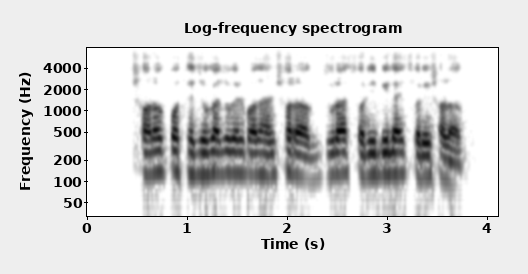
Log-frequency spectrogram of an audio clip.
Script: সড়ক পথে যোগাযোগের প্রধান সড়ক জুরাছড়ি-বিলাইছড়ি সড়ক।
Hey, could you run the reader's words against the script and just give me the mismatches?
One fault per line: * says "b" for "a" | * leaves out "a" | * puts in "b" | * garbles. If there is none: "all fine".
all fine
